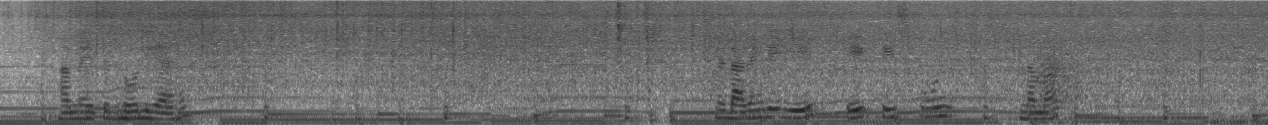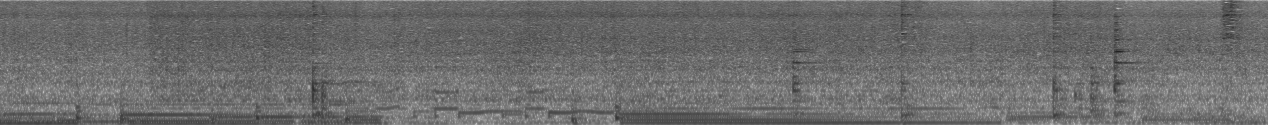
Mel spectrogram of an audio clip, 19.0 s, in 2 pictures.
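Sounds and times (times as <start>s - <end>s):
leaves sizzling in oil: 0.0s - 19.0s
metal spoon clicking on pan: 16.3s - 16.5s.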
